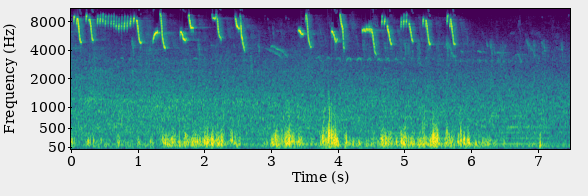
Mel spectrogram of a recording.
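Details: Saffron finch singing in a competition, second place in the repique category at Nuevo Irupé, dated 15 01 12: rapid series of very high, thin, sharply slurred notes with a few drawn-out trills, over low rumbling and rustling background noise.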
